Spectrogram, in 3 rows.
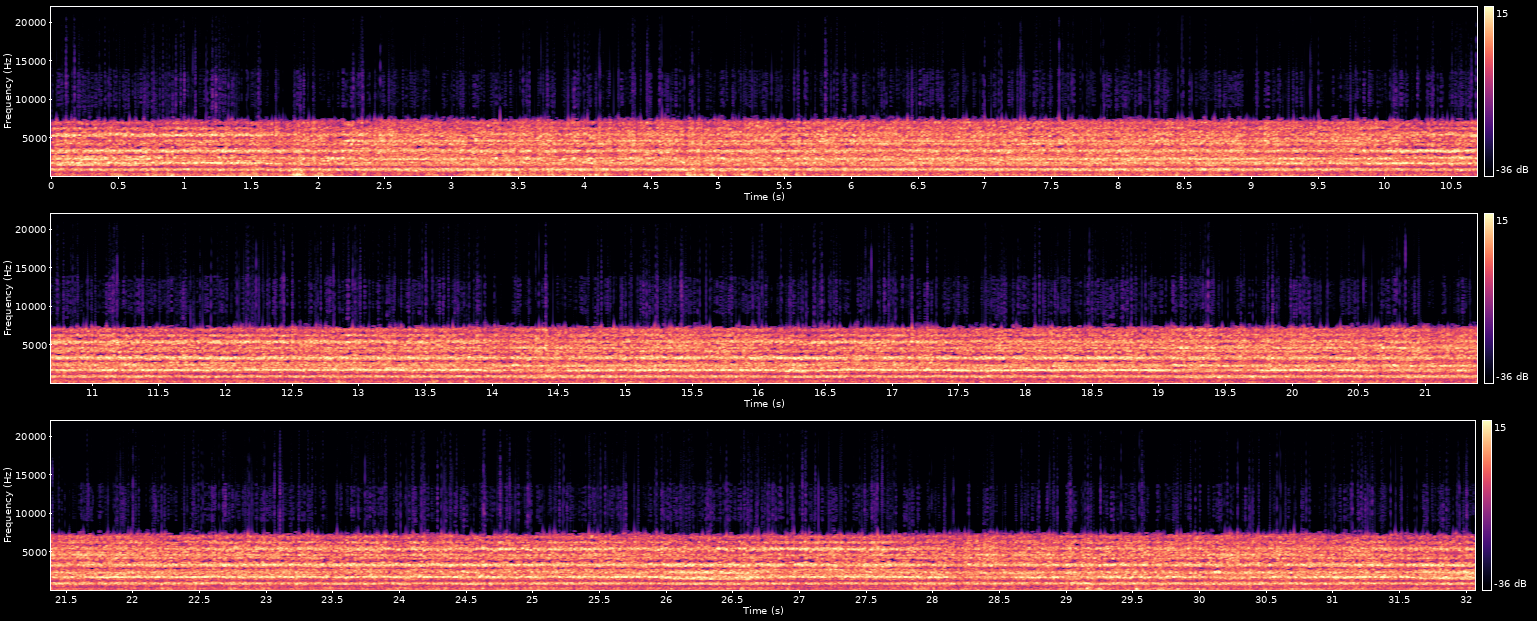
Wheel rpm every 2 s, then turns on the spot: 220, 210, 210, 210, 220, 230, 230, 230, 230, 230, 230, 230, 230, 230, 230, 230.
none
